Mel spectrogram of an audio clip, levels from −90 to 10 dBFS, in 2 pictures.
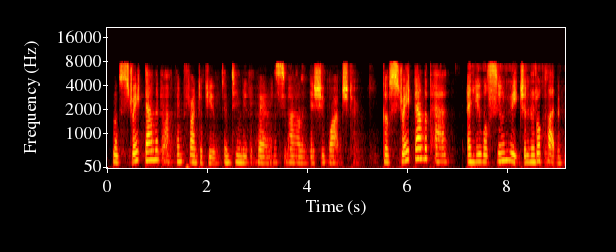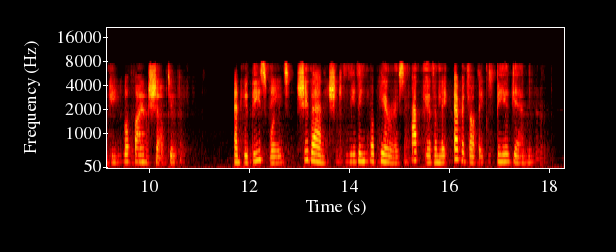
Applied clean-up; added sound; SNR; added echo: neural mask model DeepFilterNet 3.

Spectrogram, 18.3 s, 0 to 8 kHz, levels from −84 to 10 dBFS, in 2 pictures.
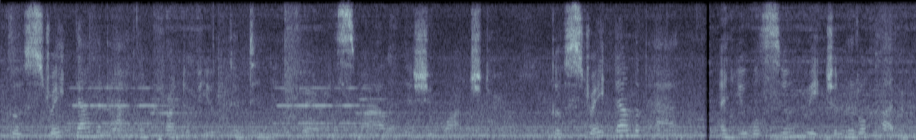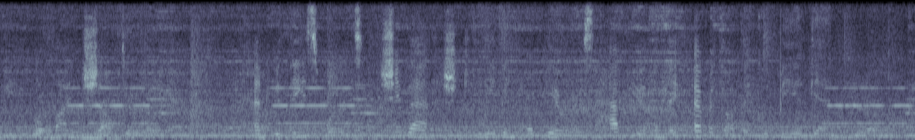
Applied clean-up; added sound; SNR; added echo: none; Alarm; 0 dB; none.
